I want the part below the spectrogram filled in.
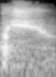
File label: "pschew", voice; ooh ahh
